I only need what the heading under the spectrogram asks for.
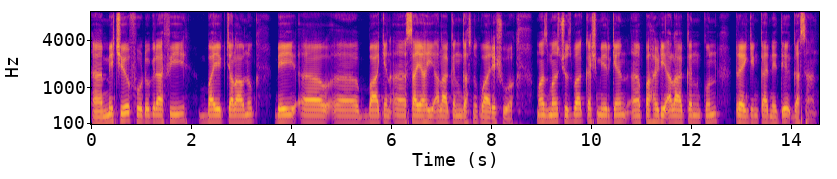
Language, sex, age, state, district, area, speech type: Kashmiri, male, 30-45, Jammu and Kashmir, Shopian, rural, spontaneous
